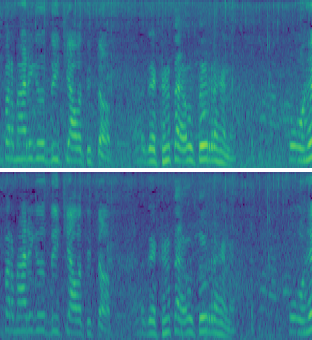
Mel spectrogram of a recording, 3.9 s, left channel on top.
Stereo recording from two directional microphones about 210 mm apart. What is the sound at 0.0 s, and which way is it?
Stir, 45° left (ahead or behind).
